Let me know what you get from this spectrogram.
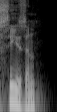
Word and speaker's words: saison: So in the French, it's pronounced season.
